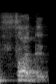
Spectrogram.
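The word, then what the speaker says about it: Vater: Lo mismo padre, en latín era pater, y griego no sé, alemán fater, porque la B corta, la V se pronuncia como F, por eso los alemanes dicen Faldifia en vez de Valdivia, ¿no?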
